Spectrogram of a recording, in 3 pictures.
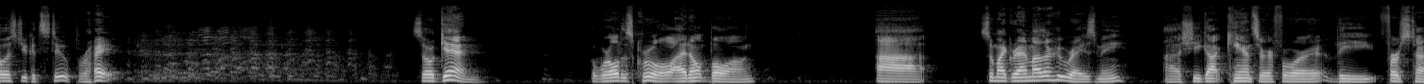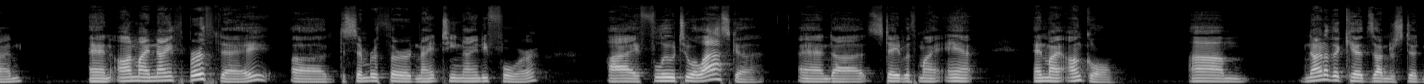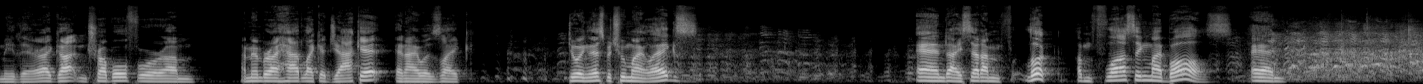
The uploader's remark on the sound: This story was recorded live on August 21, 2019 at Buntport Theater in Denver, Colorado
